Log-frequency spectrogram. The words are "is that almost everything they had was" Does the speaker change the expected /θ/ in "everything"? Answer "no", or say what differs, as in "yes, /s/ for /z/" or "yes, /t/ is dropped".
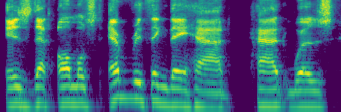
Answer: no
